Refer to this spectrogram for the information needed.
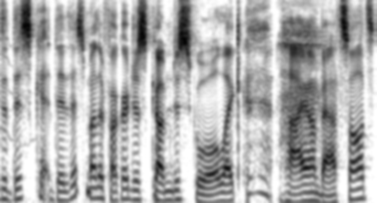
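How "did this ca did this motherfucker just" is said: plain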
